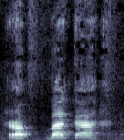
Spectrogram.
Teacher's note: Terdapat dua huruf ba yang bertemu, yang pertama sukun, yang kedua berfathah. Cara bacanya, huruf ba pertama dilebur ke huruf ba kedua menjadi Rabbaka. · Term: idgham mutamatsilin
